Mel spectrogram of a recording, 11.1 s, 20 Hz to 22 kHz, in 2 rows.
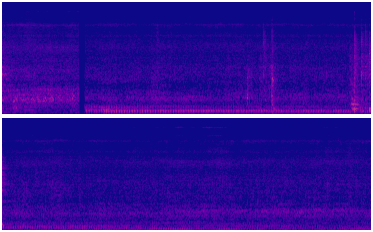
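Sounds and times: steady low hum: 1.3s - 11.0s.

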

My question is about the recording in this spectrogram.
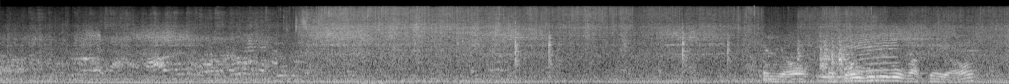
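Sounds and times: batter sizzling in hot oil: 2.8s - 10.0s.

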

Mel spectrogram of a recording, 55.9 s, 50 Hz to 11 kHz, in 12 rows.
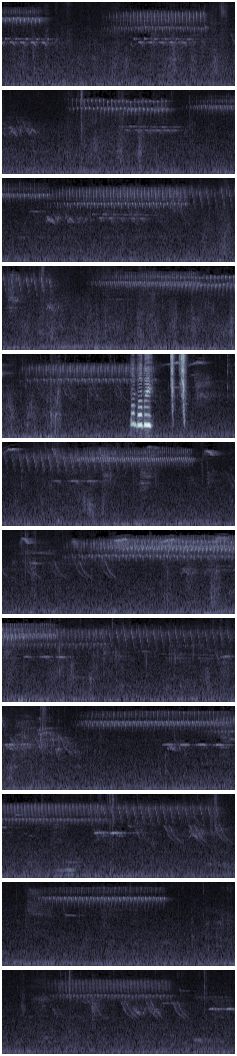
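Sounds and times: bird chirps: 2.2s - 5.3s, 6.0s - 15.2s, 15.9s - 22.8s, 28.4s - 46.4s.

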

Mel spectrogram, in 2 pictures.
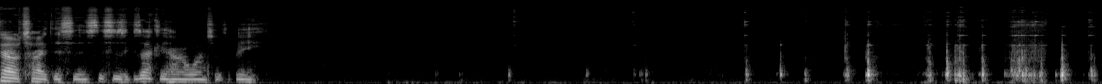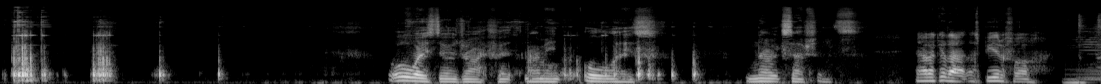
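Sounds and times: short scrapes: 8.4s - 13.4s.

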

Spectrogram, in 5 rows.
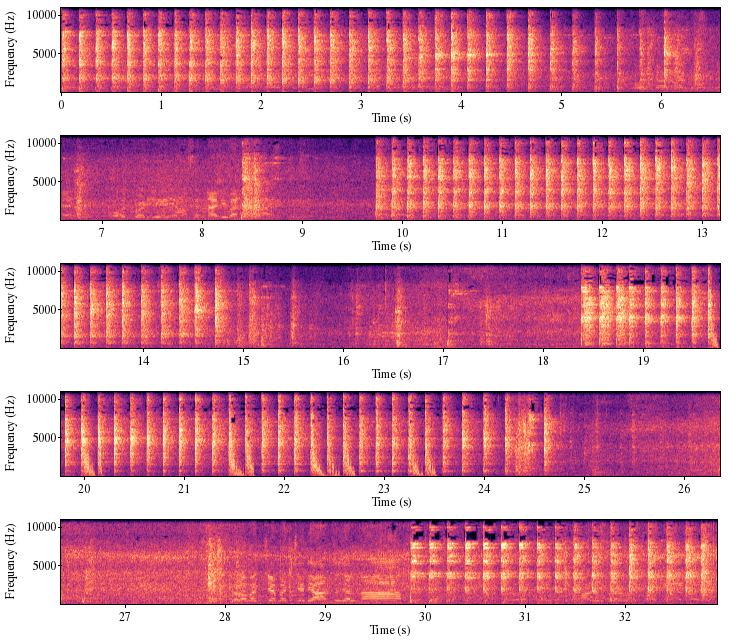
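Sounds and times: hydraulic breaker hammering concrete: 0.0s - 6.4s, 9.7s - 15.4s, 18.4s - 24.8s, 29.8s - 32.9s
diesel engine running: 25.2s - 29.9s.

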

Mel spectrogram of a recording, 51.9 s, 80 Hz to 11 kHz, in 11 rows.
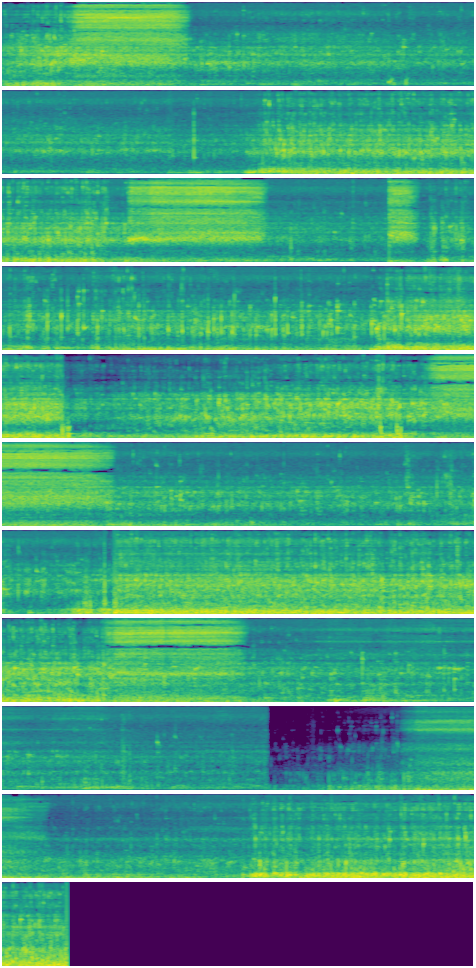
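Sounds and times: regulator inhalation hiss: 0.6s - 1.9s, 10.7s - 12.2s, 13.3s - 13.7s, 23.1s - 24.8s, 34.0s - 35.6s, 41.8s - 43.0s
bubbling exhalation underwater: 7.2s - 11.4s, 13.3s - 25.6s, 28.3s - 37.6s, 40.9s - 47.9s.

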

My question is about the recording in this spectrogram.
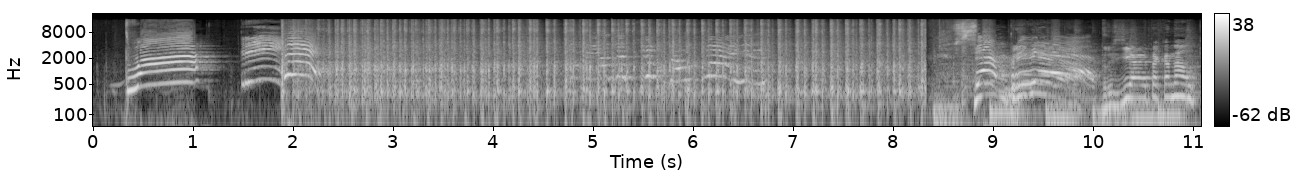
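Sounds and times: rapid plastic button clicks: 2.5s - 8.4s.

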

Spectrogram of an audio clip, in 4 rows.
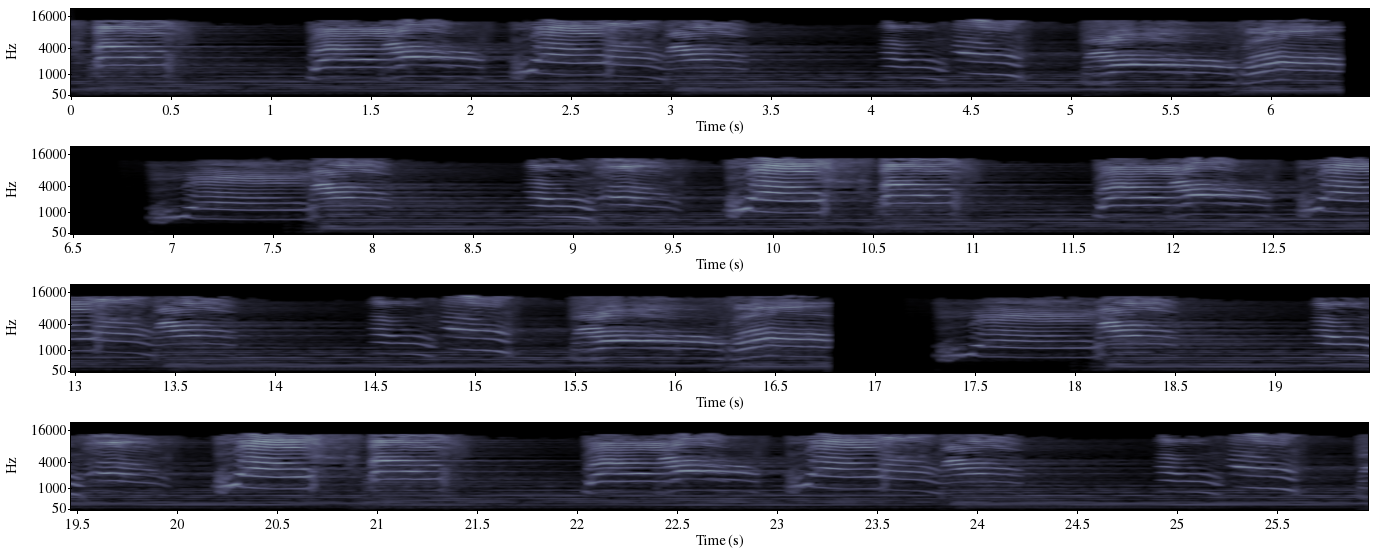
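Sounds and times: cat meowing: 0.0s - 0.6s, 1.2s - 3.4s, 4.1s - 8.1s, 8.8s - 11.0s, 11.6s - 13.8s, 14.5s - 18.6s, 19.2s - 21.4s, 22.0s - 24.2s, 24.9s - 25.7s
background music: 0.0s - 6.4s, 7.7s - 16.8s, 18.2s - 25.9s.

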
